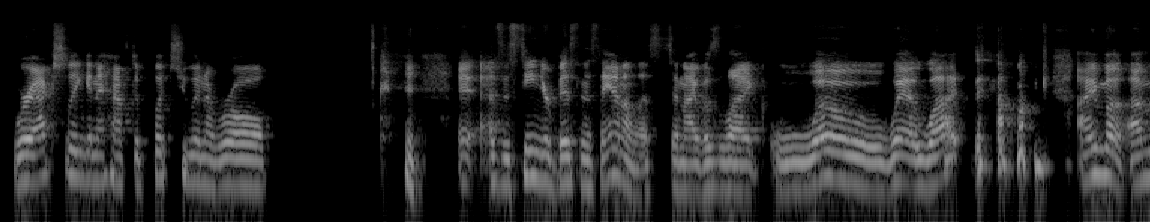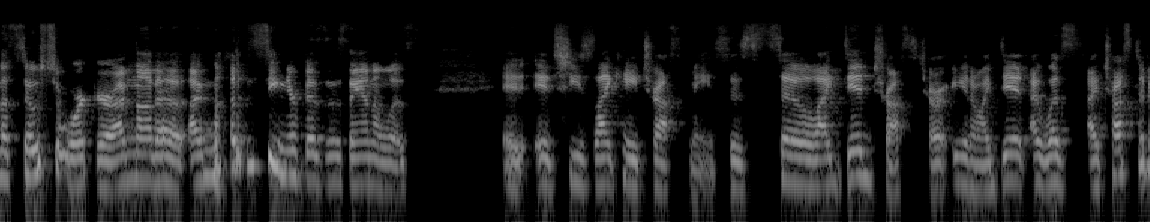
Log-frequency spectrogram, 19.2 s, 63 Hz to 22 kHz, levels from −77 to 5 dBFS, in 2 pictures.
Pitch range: 155-185 Hz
